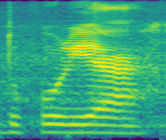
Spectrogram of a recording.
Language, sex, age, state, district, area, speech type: Assamese, female, 45-60, Assam, Darrang, rural, spontaneous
